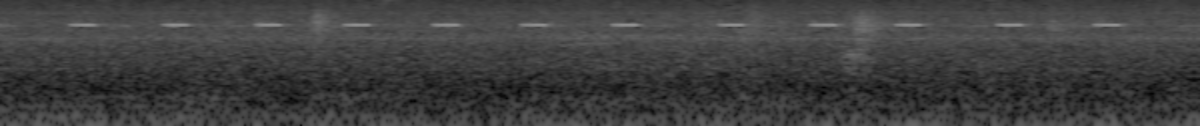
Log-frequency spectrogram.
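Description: Quiet room tone with a faint cricket chirping in an even rhythm, a short high chirp a little over twice a second.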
